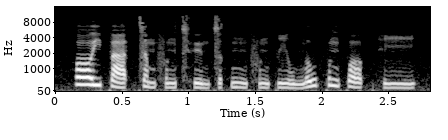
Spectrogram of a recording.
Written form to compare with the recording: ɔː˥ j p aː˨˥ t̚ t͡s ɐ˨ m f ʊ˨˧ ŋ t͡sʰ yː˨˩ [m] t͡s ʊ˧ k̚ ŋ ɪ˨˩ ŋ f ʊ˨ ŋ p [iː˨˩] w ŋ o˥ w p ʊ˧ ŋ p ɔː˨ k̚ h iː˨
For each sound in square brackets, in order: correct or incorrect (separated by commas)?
correct, correct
